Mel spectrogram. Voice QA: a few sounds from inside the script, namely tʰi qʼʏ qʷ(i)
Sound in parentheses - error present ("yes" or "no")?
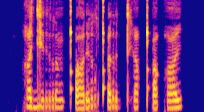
no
